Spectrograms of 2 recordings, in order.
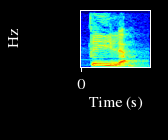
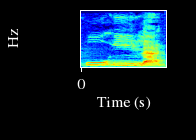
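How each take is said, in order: First: The first syllable is a plain 'ki' sound. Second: The first syllable has a rounded 'kwi' sound. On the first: This is the easier form that Arabs actually use. "So কুইলাকে তারা কি করে নিচ্ছে" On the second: This is the form the regular rules would give. "হওয়ার কথা হচ্ছে কুইলা"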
